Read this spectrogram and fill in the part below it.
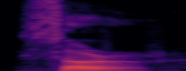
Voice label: "sor", apatani

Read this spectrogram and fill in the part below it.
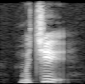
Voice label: "mwci", Apatani

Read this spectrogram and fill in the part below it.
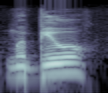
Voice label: "mwbyú", Apatani

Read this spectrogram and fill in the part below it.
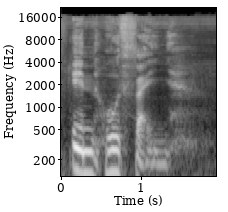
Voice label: seashell "inhudain", Aneityum

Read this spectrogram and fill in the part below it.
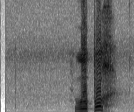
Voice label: sipakapense; blow

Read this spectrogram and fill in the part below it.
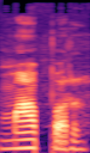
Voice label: "mapar", Wamesa

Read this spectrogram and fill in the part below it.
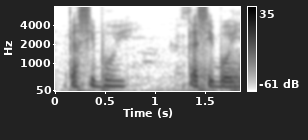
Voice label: "kasiboi", Wamesa

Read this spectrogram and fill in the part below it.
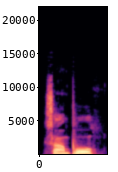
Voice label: "sampú", Apatani

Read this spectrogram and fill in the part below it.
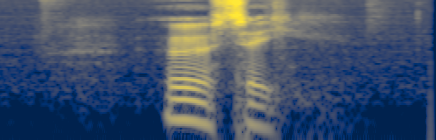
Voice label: brother in law, Namolukese

